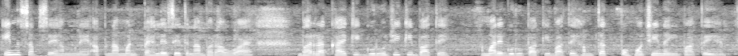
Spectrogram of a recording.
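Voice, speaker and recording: A muffled, noisy recording of a woman with a noticeably creaky voice. She speaks gently and patiently, like a spiritual teacher guiding listeners through a devotional discourse in simple, repeated phrases. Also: medium pitch, steady tone, measured pace. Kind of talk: devotional discourse with moral storytelling. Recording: muffled lo-fi with clear background noise.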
